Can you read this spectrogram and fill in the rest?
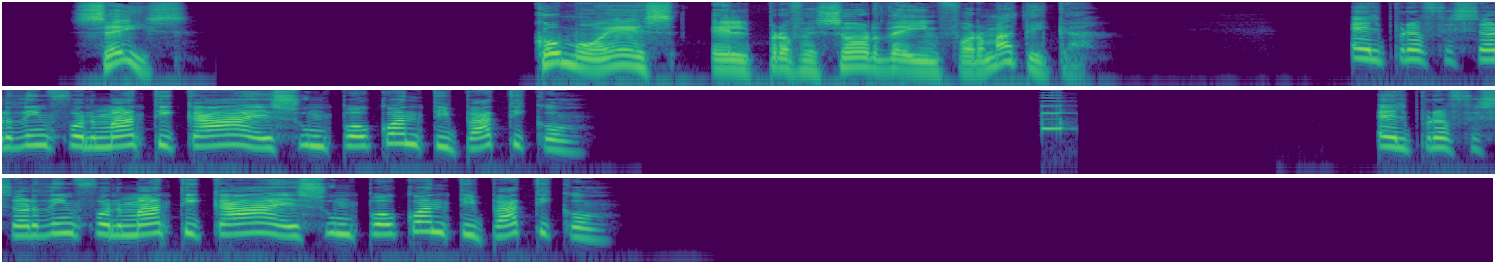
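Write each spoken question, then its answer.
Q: ¿Cómo es el profesor de informática?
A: un poco antipático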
